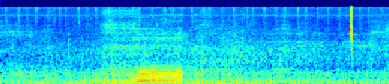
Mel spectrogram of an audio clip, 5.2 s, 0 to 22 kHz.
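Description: Honda C50's small single-cylinder four-stroke engine running at low speed with a steady, rapid putter. About two seconds in, a buzzing tone swoops up and holds for about half a second, louder than the engine, then stops abruptly; a brief high squeak comes near the end.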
